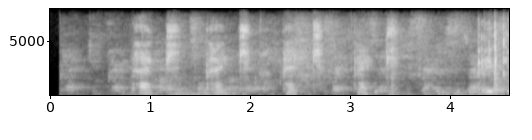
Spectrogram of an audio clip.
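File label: "pick", spoken word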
